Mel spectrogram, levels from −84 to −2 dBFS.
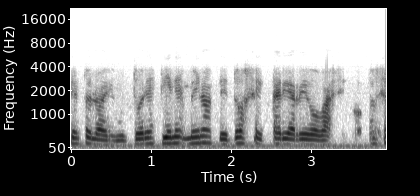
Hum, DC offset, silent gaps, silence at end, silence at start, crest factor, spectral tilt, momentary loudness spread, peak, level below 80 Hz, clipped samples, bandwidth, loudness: none; under 0.1%; none; 0 s; 0 s; 16 dB; -10 dB/octave; 9 LU; -2 dBFS; -46 dBFS; under 0.1%; 4.1 kHz; -18 LUFS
